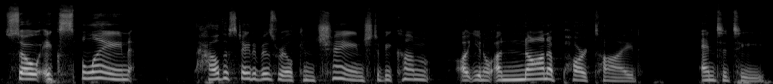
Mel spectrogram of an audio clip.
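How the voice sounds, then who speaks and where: A woman's voice: medium pitch, unhurried, a little mellow. A woman interviewing a guest, framing background and asking direct, probing questions.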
